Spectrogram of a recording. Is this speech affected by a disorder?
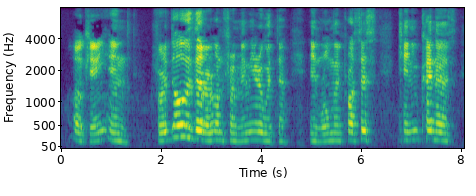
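Yes: cerebral palsy; with developmental delay.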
